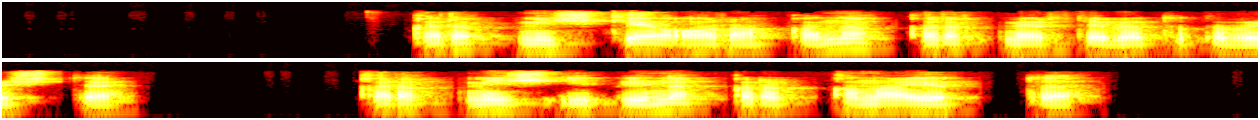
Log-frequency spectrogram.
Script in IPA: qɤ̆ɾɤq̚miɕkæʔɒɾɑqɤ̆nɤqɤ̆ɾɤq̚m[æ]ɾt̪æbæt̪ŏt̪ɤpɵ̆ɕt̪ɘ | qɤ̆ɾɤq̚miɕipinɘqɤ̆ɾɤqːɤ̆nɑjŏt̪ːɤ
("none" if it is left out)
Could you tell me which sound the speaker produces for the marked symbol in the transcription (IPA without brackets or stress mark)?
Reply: æ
